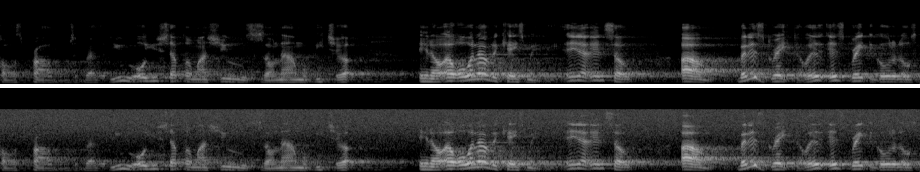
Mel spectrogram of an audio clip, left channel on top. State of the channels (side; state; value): right; noise; hiss, 9 dB below the sound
